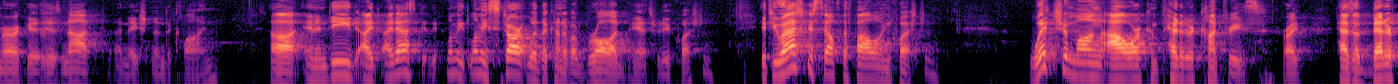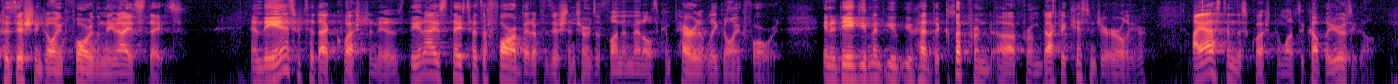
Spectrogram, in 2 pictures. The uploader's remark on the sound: responded to questions from the audience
